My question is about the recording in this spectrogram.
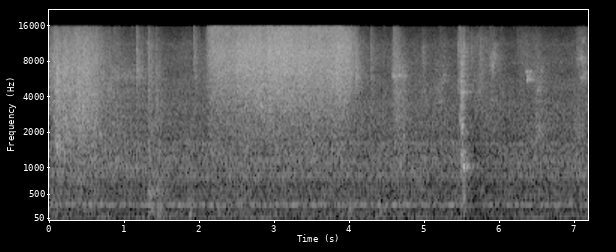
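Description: Lidded stainless steel saucepan boiling on the stove: water bubbling and steam hissing in swells, over a steady low hum. A single sharp clink comes about five and a half seconds in.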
